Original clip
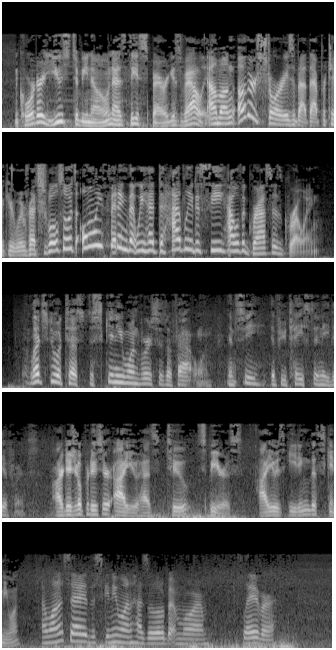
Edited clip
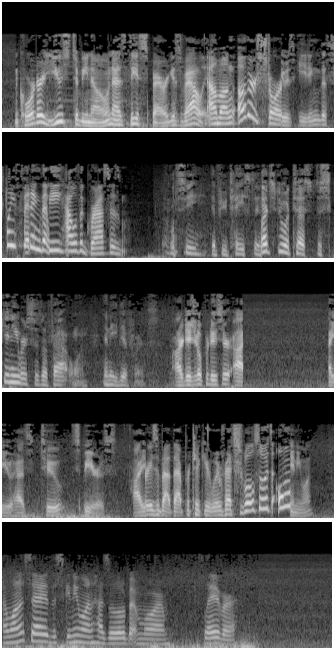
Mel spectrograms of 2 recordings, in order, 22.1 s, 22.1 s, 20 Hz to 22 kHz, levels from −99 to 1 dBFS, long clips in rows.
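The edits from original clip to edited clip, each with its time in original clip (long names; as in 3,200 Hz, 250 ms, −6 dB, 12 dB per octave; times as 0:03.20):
0:03.72–0:05.65: swap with 0:16.87–0:17.64
0:06.21–0:07.21: remove
0:08.18–0:08.58: remove
0:10.49–0:10.76: remove
0:11.93–0:13.10: move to 0:09.27
0:14.89: splice in room tone 1.15 s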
